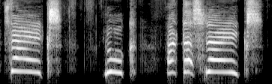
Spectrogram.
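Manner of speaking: put-on very high, childish alarm; little boys crying out in fright; mock screams. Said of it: "The little boys screamed at them".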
